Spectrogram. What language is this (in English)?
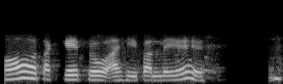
Assamese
